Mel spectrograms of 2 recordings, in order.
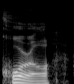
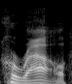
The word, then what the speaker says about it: corral: Portland Kev says Tim and Blessing pronounced the name Outlaw Coral like the word coral as in the ocean organisms, coral reefs. The word should be pronounced corral as in the country style containment.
